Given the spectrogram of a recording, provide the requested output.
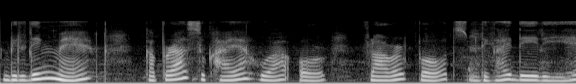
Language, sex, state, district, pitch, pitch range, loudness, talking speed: Hindi, female, Arunachal Pradesh, Papum Pare, 205 Hz, 185-225 Hz, -17 LUFS, 125 wpm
